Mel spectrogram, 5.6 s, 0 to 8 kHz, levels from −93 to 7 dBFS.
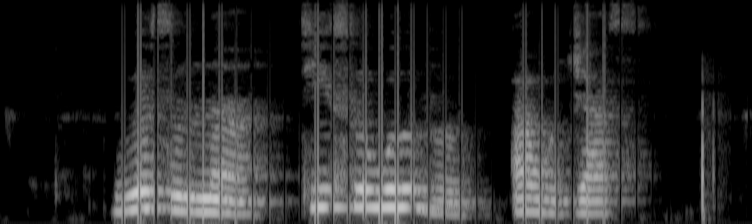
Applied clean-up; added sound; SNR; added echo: none; none; none; none.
